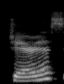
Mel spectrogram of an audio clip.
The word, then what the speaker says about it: Jairus: Wilson, but I just want to say, Jairus, it rhymes with Paris.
